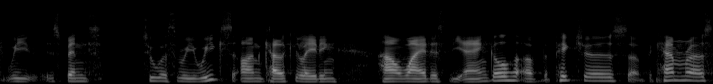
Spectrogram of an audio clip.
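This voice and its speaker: A man from Denmark, giving a relaxed conference talk with frequent ums and pauses. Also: mid-range voice, clean tone. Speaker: conference speaker. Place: conference hall. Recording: long hall reverb.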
